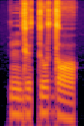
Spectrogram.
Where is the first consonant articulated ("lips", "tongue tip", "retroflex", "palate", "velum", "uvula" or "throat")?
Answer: tongue tip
